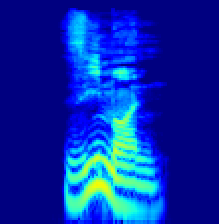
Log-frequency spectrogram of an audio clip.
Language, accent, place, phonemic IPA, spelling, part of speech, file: German, Germany, Berlin, /ˈziːmɔn/, Simon, proper noun, De-Simon.ogg
- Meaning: 1. Simon (biblical figure) 2. a male given name 3. a surname originating as a patronymic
